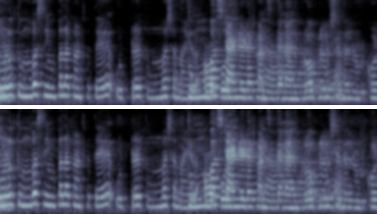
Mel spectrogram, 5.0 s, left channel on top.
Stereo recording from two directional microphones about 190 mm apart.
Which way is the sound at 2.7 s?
15° left (ahead or behind).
